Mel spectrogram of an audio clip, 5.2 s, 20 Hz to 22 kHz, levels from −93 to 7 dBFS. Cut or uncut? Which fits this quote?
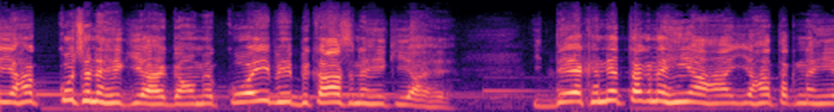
uncut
